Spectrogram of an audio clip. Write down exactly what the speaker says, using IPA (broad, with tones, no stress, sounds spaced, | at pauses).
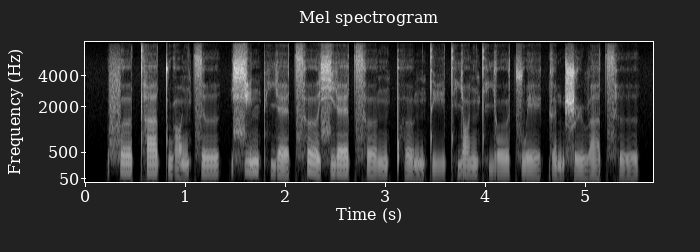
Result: f ɤ˦ t̪ʰ ä˦ t̪ w ɑ̰˨˩ ŋ t͡s ɹ̩˦ | ɕ i˦ n pʰ j ɛ˨˦ t͡sʰ ɤ˥˨ ɕ j ɛ˦ t͡sʰ ɤ˨˦ ŋ pʰ ɤ̰˨˩ ŋ t̪ i˨˦ t̪ʰ j ɑ˦ ŋ t̪ʰ j o˨˦ ʊ̯ t͡s w e˨˦ ɪ̯ k ə̰˨˩ n ʂ ɻ̩˨˦ ɻ ä˨˦ t͡sʰ ɹ̩˨˦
